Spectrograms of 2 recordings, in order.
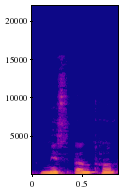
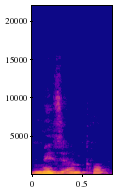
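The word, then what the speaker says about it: misanthrope: यहाँ पे हम लोग मिसएंथ्रोप नहीं पढ़ते हैं, मिज़एंथ्रोप पढ़ते हैं और इसको मिसोजिनिस्ट।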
